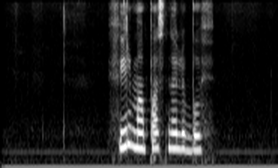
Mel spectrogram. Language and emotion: Russian, neutral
